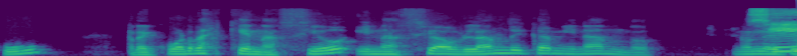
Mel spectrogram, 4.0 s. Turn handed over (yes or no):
yes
